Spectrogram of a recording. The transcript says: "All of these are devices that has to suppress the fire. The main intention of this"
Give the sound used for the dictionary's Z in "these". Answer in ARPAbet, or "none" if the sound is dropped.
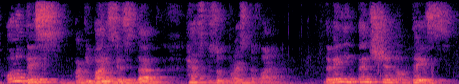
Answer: S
